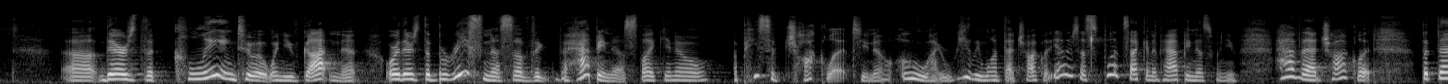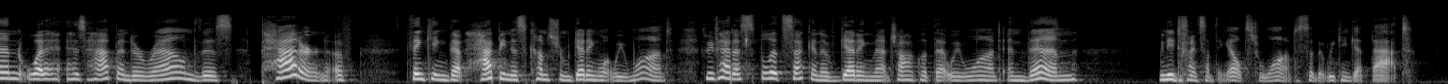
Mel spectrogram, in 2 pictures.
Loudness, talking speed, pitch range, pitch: -20 LUFS, 190 wpm, 190-250 Hz, 210 Hz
